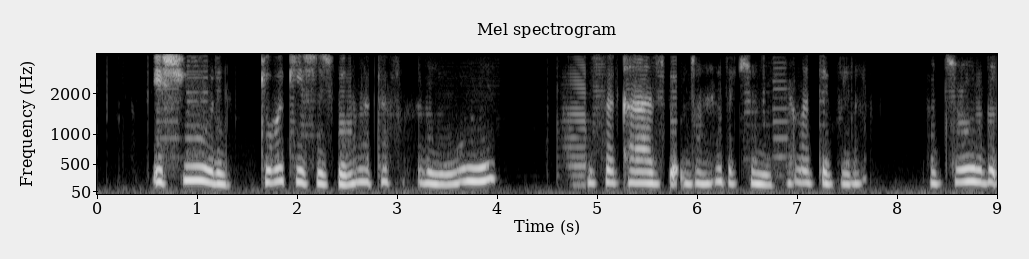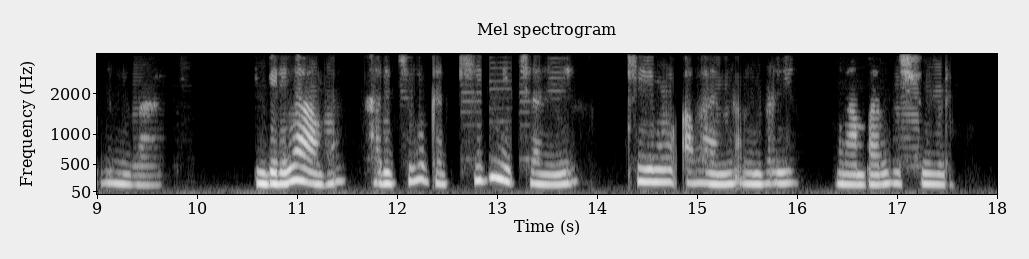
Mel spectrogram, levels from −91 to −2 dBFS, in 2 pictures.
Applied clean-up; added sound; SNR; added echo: neural diffusion model UNIVERSE++.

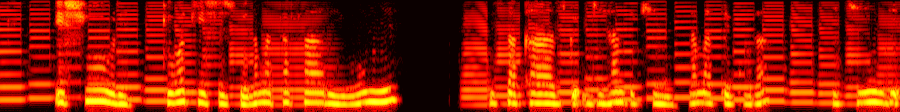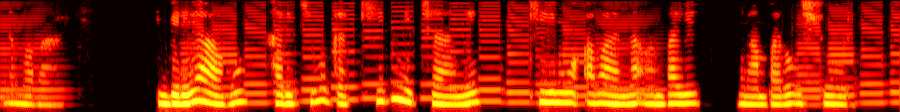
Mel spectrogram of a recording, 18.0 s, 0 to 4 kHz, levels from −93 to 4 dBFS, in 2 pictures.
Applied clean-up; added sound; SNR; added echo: neural mask model RNNoise.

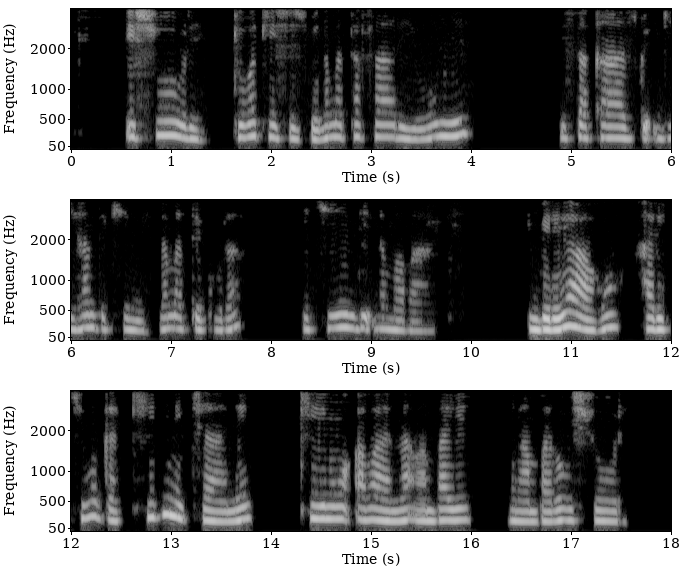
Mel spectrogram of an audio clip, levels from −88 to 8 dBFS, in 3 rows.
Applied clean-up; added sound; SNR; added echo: none; none; none; none.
